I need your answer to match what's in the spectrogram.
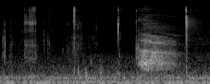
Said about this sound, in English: I noticed that there are things that I've talked about in previous segments that I'm like, okay, that's a little controversial, as I sip my tea.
